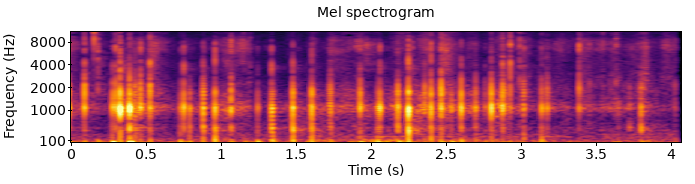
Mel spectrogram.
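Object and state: Cardboard makeup box.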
